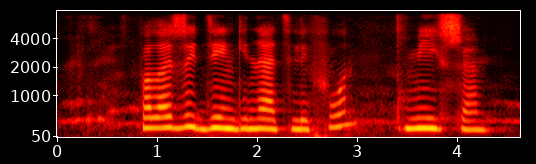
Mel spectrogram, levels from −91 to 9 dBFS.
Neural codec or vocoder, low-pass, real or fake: codec, 24 kHz, 1.2 kbps, DualCodec; 7.2 kHz; fake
